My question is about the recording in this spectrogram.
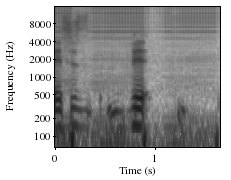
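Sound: burp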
